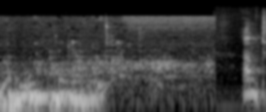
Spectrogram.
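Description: Scuba breathing sound effect: a steady hiss with a low gurgle of exhaled bubbles. The gurgle stops just under a second in, and the hiss fades out a moment later.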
